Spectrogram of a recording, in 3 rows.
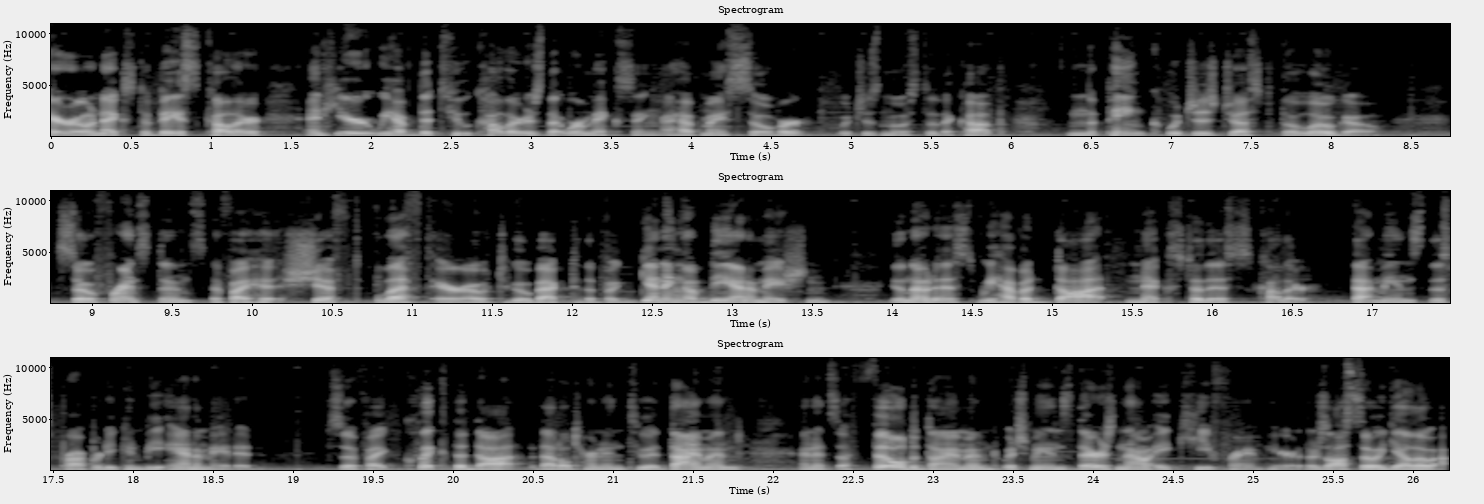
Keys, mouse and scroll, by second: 10.7 shift+Left, 19.6 click.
